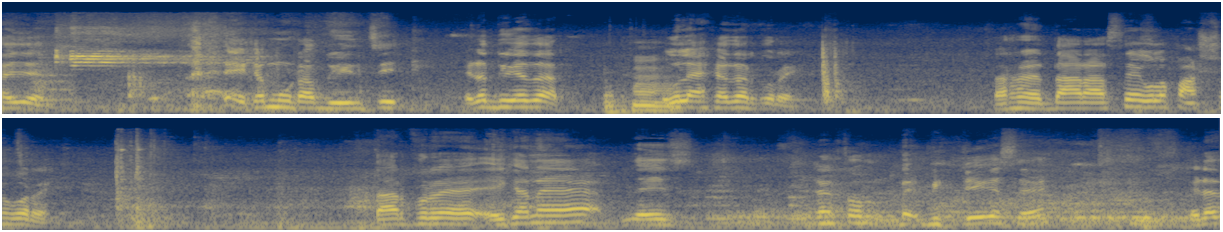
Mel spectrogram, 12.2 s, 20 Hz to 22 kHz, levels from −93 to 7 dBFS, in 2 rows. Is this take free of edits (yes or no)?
yes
